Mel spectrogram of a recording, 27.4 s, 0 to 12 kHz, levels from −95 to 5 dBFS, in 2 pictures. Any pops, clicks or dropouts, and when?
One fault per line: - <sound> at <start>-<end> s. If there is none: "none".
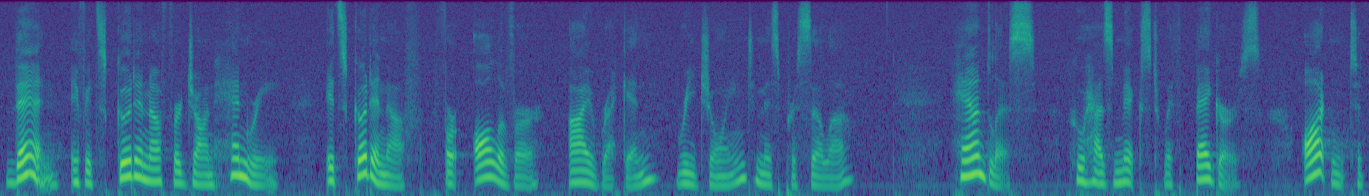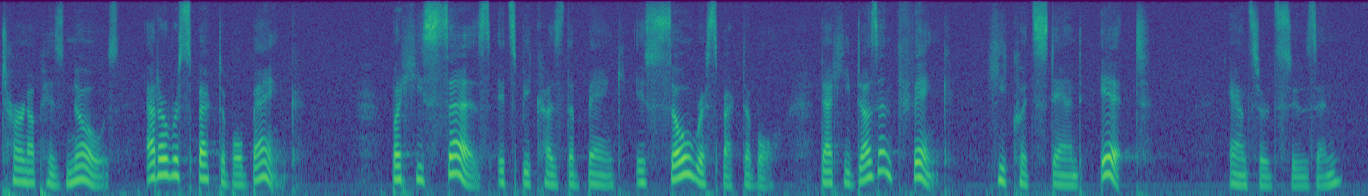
none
